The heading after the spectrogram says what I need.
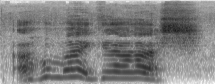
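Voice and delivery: sudden loud gasp of surprise; surprised. Real, not acted. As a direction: blurt it out, caught off guard. Sudden raid appears.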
